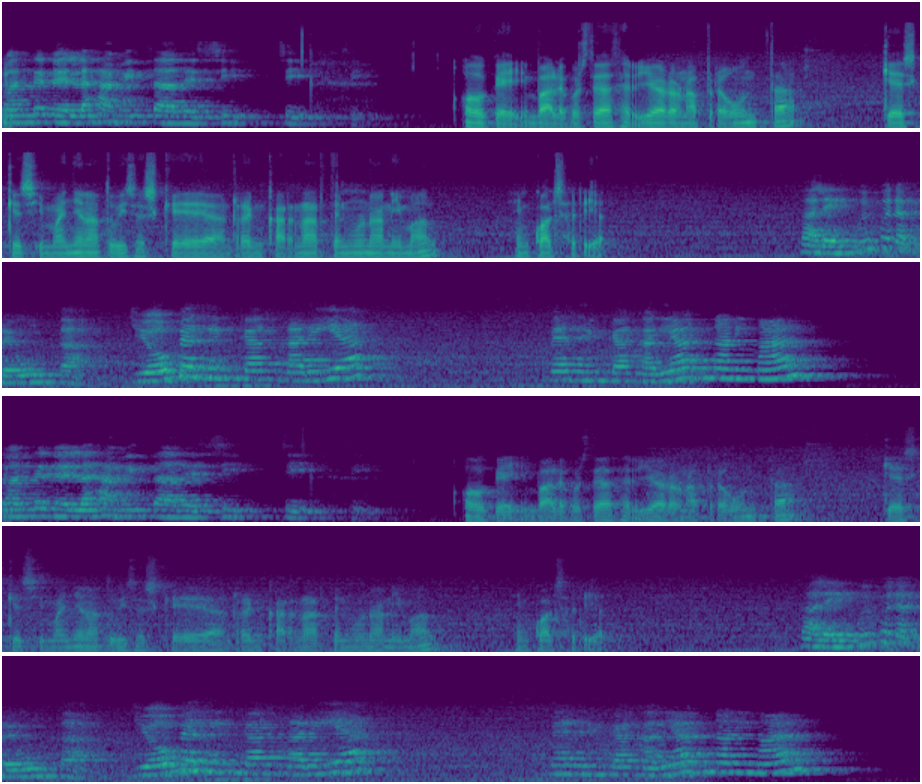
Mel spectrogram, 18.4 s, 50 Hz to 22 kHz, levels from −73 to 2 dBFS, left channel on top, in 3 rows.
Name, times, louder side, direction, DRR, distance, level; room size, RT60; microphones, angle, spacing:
voice 1, 0.0-1.6 1.9-2.0 2.3-2.4 11.4-14.7 15.8-17.6, left 2 dB, 55° left, 1.1 m, -35 dB
voice 2, 3.1-5.3 5.9-9.0 9.5-10.1, left 8 dB, 75° left, 0.3 m, -32 dB
sound 1, 4.3-16.7, equal, 5° left, 1.2 m, -49 dB
9.6 x 4.3 x 6.5 m
head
